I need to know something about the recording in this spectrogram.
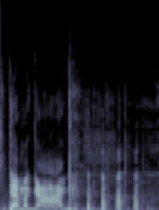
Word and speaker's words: demagogue: I love the dictionary what how do you spell it so it's spell d e m a g o g u e demagogue oh yeah I guess it's not like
